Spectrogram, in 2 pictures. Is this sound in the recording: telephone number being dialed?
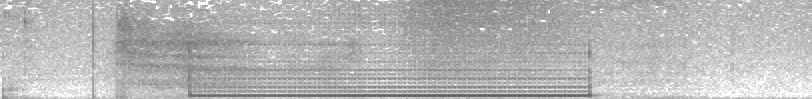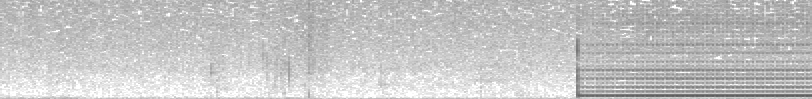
yes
